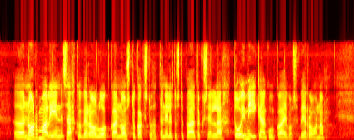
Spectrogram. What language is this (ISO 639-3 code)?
fin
